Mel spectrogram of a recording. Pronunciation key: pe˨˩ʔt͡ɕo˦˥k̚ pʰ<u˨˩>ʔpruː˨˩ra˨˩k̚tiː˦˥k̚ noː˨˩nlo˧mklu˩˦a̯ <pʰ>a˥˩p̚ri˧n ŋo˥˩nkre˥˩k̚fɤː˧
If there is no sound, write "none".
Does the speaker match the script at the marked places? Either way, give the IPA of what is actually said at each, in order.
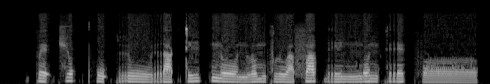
u˨˩, f

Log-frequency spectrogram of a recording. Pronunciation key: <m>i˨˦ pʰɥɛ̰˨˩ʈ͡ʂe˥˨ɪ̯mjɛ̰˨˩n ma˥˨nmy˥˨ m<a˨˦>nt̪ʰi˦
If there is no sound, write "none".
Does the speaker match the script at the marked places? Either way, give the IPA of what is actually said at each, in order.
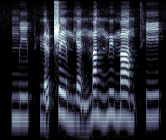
m, a˥˨

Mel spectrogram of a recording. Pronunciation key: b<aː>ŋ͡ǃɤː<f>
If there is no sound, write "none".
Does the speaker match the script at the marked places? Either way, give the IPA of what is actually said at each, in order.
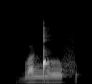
a, f

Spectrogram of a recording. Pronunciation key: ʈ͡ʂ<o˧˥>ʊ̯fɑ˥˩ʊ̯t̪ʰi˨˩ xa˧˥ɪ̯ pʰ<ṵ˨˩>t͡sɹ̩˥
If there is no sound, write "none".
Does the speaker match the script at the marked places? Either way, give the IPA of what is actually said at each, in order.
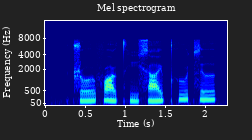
o˧˥, u˥

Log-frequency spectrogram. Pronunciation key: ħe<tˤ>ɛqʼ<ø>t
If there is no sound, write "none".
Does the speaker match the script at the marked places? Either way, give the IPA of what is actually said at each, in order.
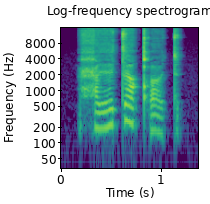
t, ø

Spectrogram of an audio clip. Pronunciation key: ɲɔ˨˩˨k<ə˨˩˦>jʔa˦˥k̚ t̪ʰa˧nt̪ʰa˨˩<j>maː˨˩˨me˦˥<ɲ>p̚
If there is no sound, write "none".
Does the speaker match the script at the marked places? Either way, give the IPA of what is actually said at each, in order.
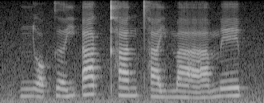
ə˨˩˦, j, none

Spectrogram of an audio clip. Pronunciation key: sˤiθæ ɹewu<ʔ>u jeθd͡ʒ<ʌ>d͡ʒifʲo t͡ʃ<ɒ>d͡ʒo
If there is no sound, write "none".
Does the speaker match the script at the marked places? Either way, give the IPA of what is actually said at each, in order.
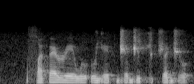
ʔ, ɒ, ɒ

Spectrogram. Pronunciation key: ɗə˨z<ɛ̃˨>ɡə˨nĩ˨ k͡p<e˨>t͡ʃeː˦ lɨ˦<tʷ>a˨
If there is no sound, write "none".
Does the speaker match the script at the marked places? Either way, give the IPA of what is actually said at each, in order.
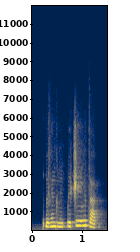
ɛ̃˧, e˧, t

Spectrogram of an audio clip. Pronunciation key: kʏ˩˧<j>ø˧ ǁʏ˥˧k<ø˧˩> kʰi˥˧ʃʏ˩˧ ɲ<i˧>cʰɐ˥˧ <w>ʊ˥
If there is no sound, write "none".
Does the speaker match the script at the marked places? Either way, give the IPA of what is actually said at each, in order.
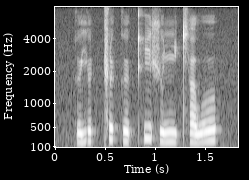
j, ø˧˩, ɪ˧, w

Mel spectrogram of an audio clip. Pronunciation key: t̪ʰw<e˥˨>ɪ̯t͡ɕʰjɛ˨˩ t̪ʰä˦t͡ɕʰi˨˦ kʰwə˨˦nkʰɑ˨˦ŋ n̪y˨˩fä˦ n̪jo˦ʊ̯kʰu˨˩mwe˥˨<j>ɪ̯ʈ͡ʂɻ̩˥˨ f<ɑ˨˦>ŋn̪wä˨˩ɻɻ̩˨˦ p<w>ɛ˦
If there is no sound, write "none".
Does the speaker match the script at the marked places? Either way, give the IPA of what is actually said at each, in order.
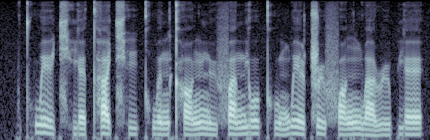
e˥˨, none, ɑ˨˦, j

